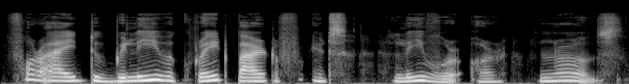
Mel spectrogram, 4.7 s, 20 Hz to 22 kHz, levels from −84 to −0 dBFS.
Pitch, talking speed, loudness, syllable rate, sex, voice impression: 175 Hz, 155 wpm, -16 LUFS, 4.0 syllables/s, male, masculine, adult-like, relaxed, slightly weak, clear, halting, slightly nasal, intellectual, calm, friendly, reassuring, slightly wild, slightly lively, modest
